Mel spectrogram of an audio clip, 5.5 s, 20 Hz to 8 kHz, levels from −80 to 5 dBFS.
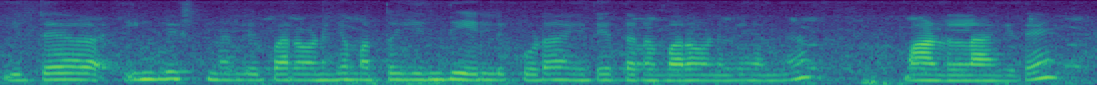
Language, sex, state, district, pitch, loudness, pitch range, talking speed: Kannada, female, Karnataka, Koppal, 210 Hz, -19 LUFS, 200-225 Hz, 120 wpm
